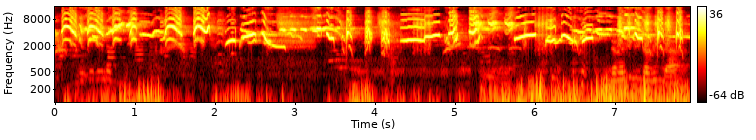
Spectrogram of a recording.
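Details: Oriental magpie-robin delivering a 'konslet' fighting song as bait for other birds, Muko Muko, Bengkulu, Indonesia; energetic looping whistled phrases, scratchy bursts and chattering, with faint low rumbling in the background.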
